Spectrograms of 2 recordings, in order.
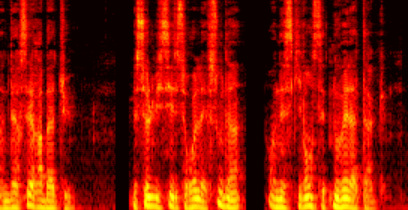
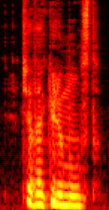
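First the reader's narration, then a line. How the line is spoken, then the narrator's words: Exclamation. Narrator (French): s'écria la princesse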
